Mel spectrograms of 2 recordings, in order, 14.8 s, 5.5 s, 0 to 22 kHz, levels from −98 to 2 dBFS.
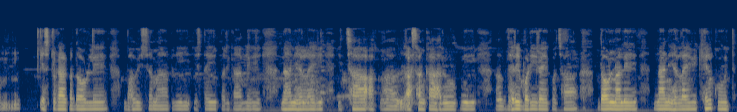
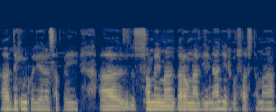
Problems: none marked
